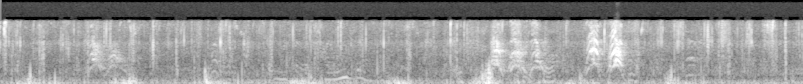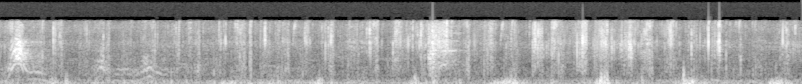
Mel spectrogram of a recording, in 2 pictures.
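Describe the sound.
A dog barks in repeated bursts throughout, with people talking over it and other short knocking sounds mixed in.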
